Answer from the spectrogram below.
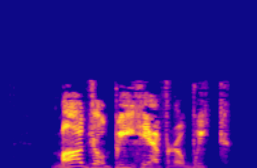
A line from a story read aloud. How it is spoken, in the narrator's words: Uncle Vernon snarled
